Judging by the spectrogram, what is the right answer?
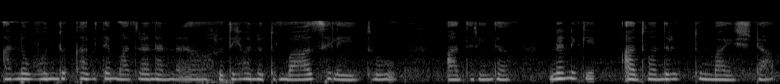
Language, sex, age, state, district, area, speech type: Kannada, female, 18-30, Karnataka, Kolar, rural, spontaneous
